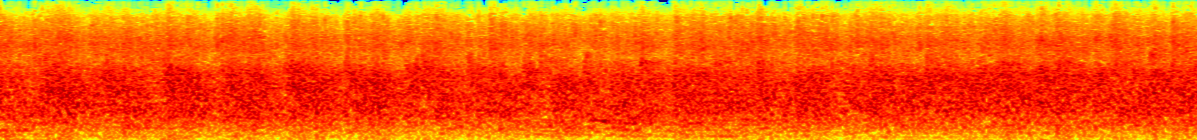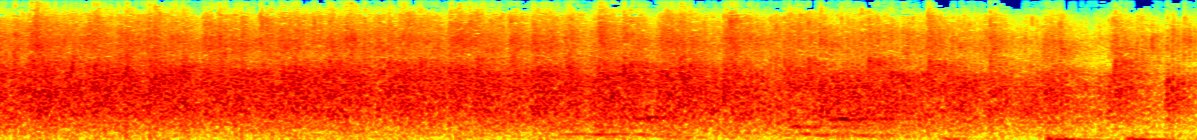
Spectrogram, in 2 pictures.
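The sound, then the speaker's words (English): Sustained applause from a crowd, a dense, steady wash of many hands clapping at an even loudness for the whole stretch, with a faint murmur of voices beneath it. “Give another clap.”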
